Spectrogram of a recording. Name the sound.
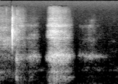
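imitated heavy breathing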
